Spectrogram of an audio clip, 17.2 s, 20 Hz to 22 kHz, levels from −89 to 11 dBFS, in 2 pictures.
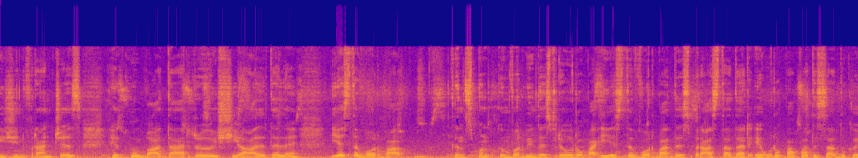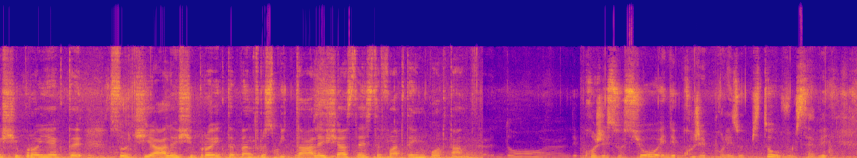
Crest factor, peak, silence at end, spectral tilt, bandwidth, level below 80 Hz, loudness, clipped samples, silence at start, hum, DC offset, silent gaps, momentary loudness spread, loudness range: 10 dB; 0 dBFS; 0 s; -4 dB/octave; 16.5 kHz; -22 dBFS; -10 LUFS; under 0.1%; 0 s; none; under 0.1%; none; 6 LU; 3 LU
